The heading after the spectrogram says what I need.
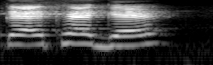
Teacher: कंठ में क वर्ग आता है पूरा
